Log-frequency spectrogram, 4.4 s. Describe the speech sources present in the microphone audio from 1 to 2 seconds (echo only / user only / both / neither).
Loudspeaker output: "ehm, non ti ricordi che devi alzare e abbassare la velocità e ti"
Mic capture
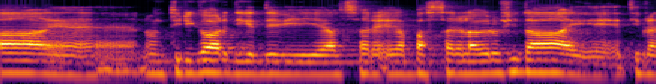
echo only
